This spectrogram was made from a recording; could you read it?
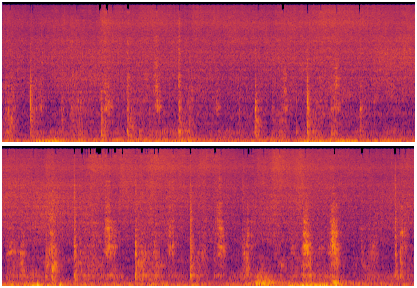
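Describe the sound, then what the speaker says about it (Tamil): Noodle sauce with ketchup and chilli sauce stirred in a pan over a low flame, a steady soft sizzle with repeated scraping strokes of a spoon throughout, no voices. "இப்போ நீங்கள் இந்த டைமில் வந்து கொஞ்சம் லோ ஃப்ளேம் வச்சு நல்லா கிண்டி விடுங்க"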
